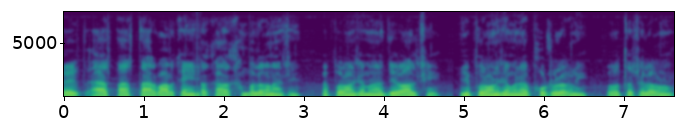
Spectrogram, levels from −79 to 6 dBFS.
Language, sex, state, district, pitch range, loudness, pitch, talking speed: Garhwali, male, Uttarakhand, Tehri Garhwal, 115-120 Hz, -16 LUFS, 120 Hz, 175 wpm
